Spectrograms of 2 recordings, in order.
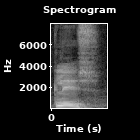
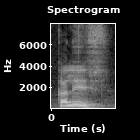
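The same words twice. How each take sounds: First: क्लेश with क and ल joined, klesh; correct spelling said aloud. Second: कलेश with a short vowel between क and ल, ka-lesh; wrong form कलेश said slowly as ka-lesh; wrong spelling said aloud. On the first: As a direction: say क्लेश as one tight syllable, klesh. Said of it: "वो क्लेश होता है". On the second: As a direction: say कलेश as three syllables, ka-le-sh. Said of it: "कलेश नहीं होता". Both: Shown as a demonstration.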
